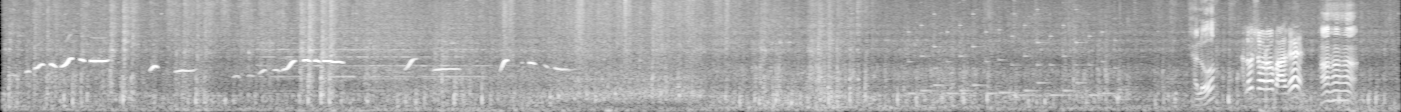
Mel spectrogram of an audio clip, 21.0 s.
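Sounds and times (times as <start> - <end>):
wheels clacking over rail joints: 0.1 - 18.8
train rumble: 0.1 - 21.0
man whistling a tune: 0.2 - 5.3, 6.1 - 8.7.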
